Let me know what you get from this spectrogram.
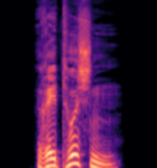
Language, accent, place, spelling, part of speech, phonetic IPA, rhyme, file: German, Germany, Berlin, Retuschen, noun, [ʁeˈtʊʃn̩], -ʊʃn̩, De-Retuschen.ogg
- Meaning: plural of Retusche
